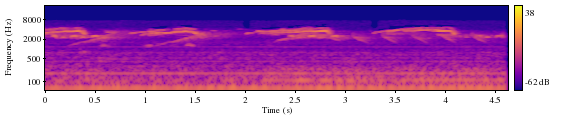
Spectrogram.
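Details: Wild American bald eagle at its nest on Dale Hollow Lake, a reservoir on the Kentucky-Tennessee state line, filmed by a nest camera on 17 April 2023 at 07:24. It gives high, thin whistled notes that run into descending chittering series, repeated several times.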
